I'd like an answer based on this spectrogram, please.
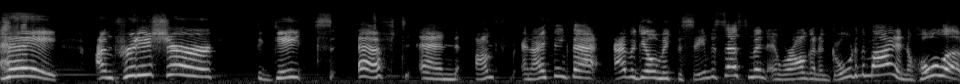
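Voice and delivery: stage whisper loud enough for everyone to hear. A player tries to whisper a warning to the group: loud whisper. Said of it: "that was such a loud whisper".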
